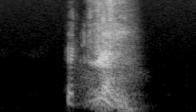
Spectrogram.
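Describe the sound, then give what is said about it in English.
A single human sneeze, a short sharp intake followed by a loud, breathy burst that quickly fades, heard alone against silence. “hang on, I'm going to sneeze.”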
